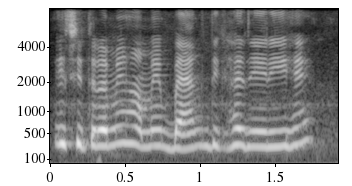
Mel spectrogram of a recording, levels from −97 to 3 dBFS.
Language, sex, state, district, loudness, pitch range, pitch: Hindi, female, Bihar, Gopalganj, -16 LUFS, 280-320 Hz, 290 Hz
